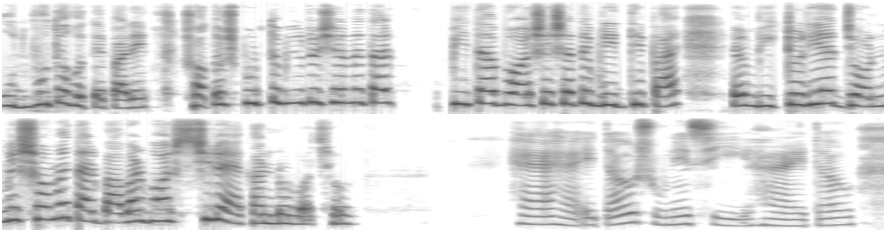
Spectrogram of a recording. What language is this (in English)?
Bangla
